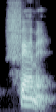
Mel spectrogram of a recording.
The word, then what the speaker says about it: famine: fa M fam it famine M famine famine stress on the first syllable famine it's countable a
